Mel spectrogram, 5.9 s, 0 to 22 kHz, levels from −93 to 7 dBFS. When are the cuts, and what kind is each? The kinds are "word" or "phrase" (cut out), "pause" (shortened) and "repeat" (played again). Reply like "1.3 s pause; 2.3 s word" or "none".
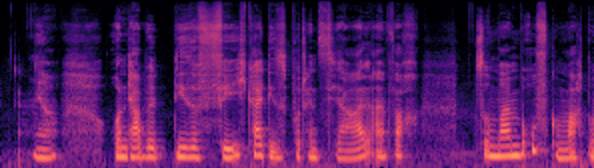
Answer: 1.3 s word; 1.6 s pause; 4.7 s phrase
